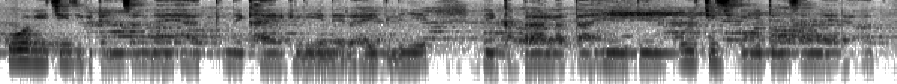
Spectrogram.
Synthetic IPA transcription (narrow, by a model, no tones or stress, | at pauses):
kobʱit͡ʃid͡ʒkeʈensənːəjɦət̪nəjkʰajeɾkelijḛnə̰ɾəɦəjkelie | nəjkəpɾalət̪aɦintenkoit͡ʃid͡ʒkelieʈenʃənːəjɾəɦət̪̚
